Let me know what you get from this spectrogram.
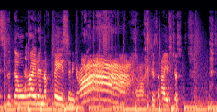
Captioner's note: yells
